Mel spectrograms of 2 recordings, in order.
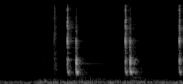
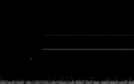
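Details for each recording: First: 1989 Ford F-350 7.3L IDI diesel, key on, engine off, all eight glow plugs reconnected and batteries reconnected: glow plug relay clicks rapidly in pairs, about two a second; controller may reject plug resistance, or logic board suspected failed. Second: 1989 Ford F-350 7.3L IDI diesel glow plug system test: multimeter continuity check gives a steady high-pitched beep reading 3 ohms, showing the circuit was still grounding somewhere.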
